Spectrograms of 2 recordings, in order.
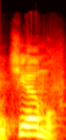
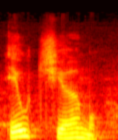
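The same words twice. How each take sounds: First: It is said quickly and casually. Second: It is said slowly and earnestly. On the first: The feeling is tossed off without weight. The speaker calls it wrong. "Não vale assim, ah, é" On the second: The feeling is meant deeply. The speaker calls it right. "É um impacto muito grande dizer assim, ó"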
